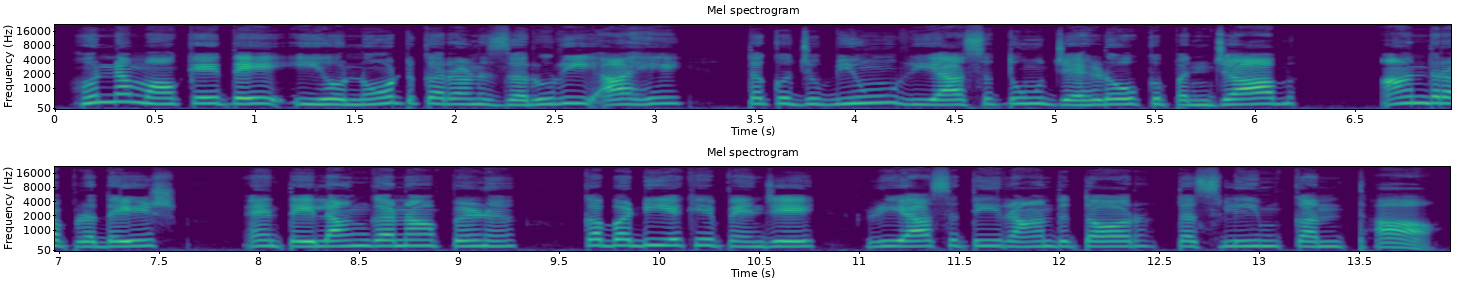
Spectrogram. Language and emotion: Sindhi, neutral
